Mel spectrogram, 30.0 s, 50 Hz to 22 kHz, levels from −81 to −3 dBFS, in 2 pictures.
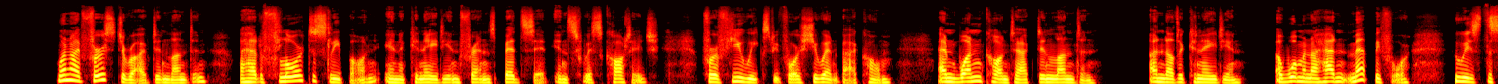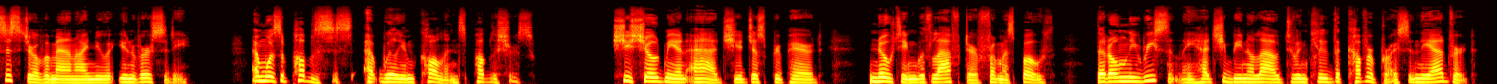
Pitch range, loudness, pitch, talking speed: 145-180 Hz, -20 LUFS, 160 Hz, 185 wpm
